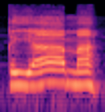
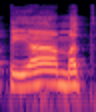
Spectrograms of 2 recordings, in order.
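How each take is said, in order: First: The word ends with an h sound. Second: The word ends with a t sound. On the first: The speaker calls it right. "गोल ता को हम चेंज करेंगे हाथ से और इसे पढ़ेंगे क़ियामह" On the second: The speaker calls it wrong. "स्टॉपिंग mode के अंदर क्या होना चाहिए था? क़ियामत। लेकिन हम इसे चेंज करेंगे"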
